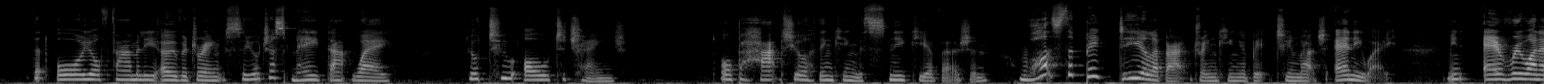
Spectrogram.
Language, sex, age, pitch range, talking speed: English, female, 40-59, 185-285 Hz, 150 wpm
